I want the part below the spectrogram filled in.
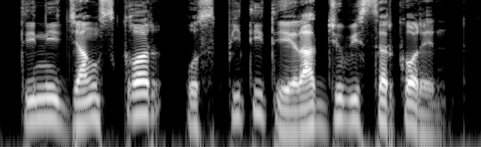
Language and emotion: Bengali, neutral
